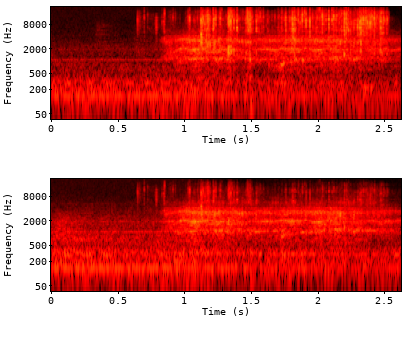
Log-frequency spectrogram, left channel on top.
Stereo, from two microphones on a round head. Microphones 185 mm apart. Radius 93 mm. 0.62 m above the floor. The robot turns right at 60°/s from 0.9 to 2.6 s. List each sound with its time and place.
0.6 s chewing: 10° left, 0.5 m; by 2.5 s 110° left, 0.5 m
